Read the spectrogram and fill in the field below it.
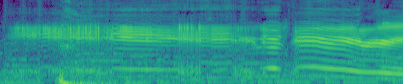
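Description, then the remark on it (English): A voice imitates garbled, warbling goat-like bleating, mimicking distorted recorded audio, a continuous wavering nasal tone lasting several seconds, fairly loud with a brief dip near the end. “That's all you could hear. It was like, what? Are they in a goat barn?”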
